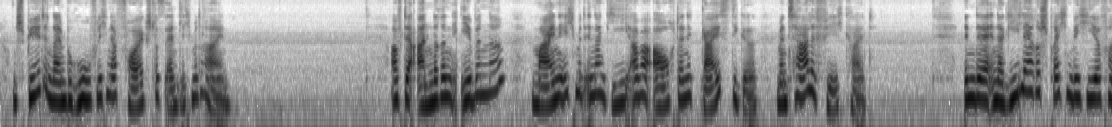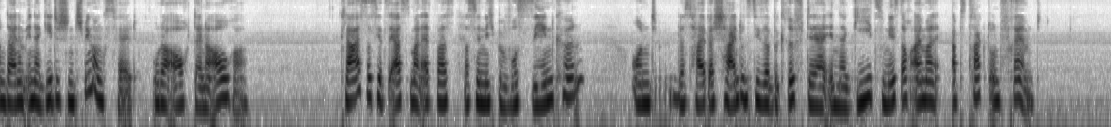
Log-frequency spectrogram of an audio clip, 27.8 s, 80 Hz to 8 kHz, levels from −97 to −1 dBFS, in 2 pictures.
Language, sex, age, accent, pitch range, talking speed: German, female, 30-49, German, 165-225 Hz, 135 wpm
